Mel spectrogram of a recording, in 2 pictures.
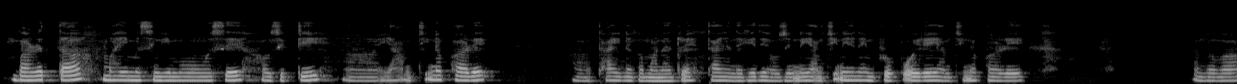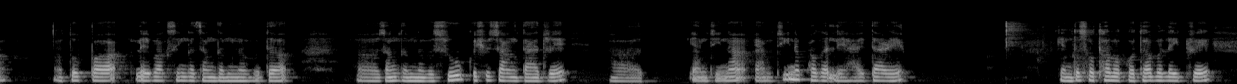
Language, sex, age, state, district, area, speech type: Manipuri, female, 30-45, Manipur, Bishnupur, rural, spontaneous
